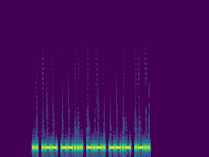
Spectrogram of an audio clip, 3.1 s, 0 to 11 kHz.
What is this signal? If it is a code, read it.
Morse code, heard as a keyed tone, about 52 wpm, 700 Hz. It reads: IW7CQL
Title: DXCC-100 Call Signs - 6 Characters - 50wpm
